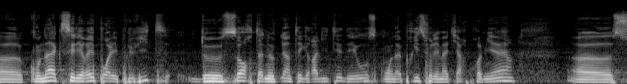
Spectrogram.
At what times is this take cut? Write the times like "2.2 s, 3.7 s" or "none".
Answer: 2.8 s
